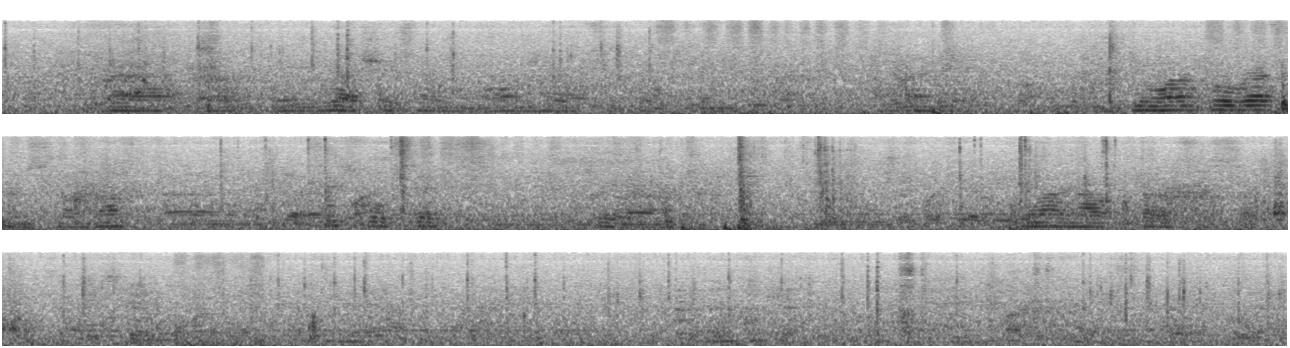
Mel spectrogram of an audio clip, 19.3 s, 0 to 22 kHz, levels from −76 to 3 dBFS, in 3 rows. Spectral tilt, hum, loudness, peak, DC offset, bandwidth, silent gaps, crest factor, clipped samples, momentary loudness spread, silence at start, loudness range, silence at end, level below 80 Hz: -5 dB/octave; none; -19 LUFS; -2 dBFS; 1%; 11.5 kHz; none; 16 dB; under 0.1%; 8 LU; 0 s; 6 LU; 0 s; -30 dBFS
